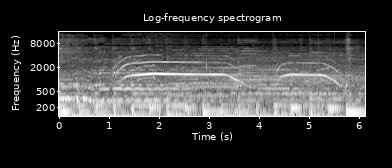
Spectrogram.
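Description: Live regional Mexican band music with strong sustained bass notes, overlaid by two long high-pitched whoops that rise, hold and fall off, one about a second in and another past the middle.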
